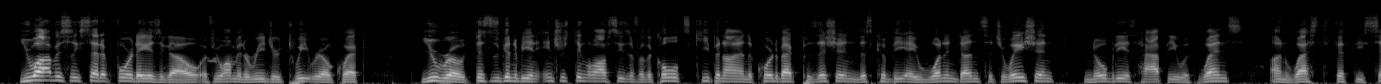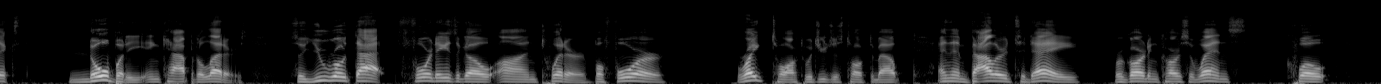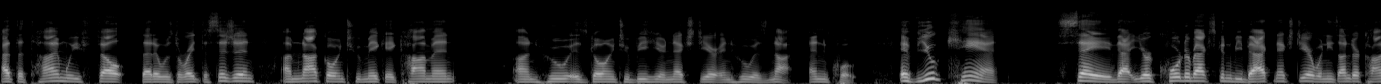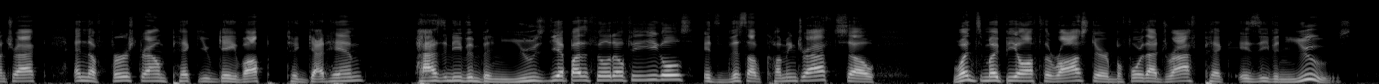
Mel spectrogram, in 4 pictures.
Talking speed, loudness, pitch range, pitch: 185 wpm, -28 LUFS, 120-155 Hz, 135 Hz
